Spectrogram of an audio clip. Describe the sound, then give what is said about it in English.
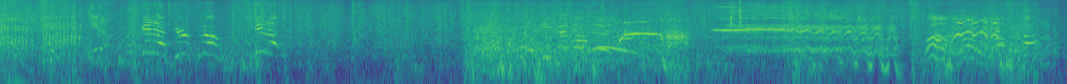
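Horses whinny and neigh in panic while swimming a deep, fast-flowing river with riders on their backs, several shrill, wavering calls breaking out over a constant churning wash. “The colt struggles in the deep, fast-flowing water as the Yankees move to the center of the river. Other horses start to panic as they swim, riders still on their backs.”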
